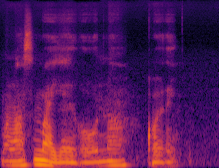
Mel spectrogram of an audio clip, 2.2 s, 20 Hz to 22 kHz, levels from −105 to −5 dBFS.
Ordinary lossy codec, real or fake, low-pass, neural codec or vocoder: none; fake; none; codec, 44.1 kHz, 7.8 kbps, DAC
